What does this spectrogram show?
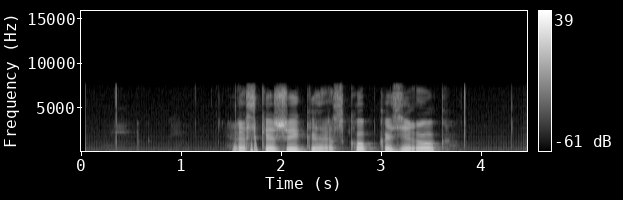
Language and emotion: Russian, neutral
